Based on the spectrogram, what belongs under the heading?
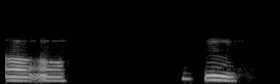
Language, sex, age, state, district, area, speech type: Assamese, female, 45-60, Assam, Dibrugarh, rural, conversation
